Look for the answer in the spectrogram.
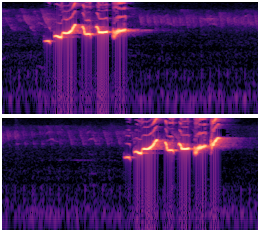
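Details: Calm white-rumped shama song meant to coach young birds toward adult singing: two matching phrases of quick, rising, warbled whistles about four seconds apart, with a quiet pause between.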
